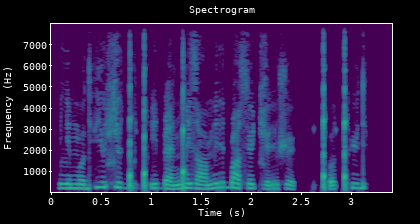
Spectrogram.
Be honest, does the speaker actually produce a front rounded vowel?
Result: yes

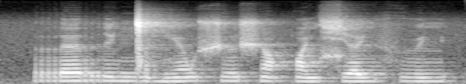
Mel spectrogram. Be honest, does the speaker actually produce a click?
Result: yes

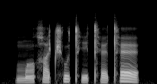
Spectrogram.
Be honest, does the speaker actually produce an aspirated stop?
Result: yes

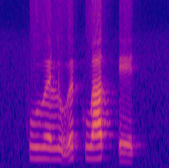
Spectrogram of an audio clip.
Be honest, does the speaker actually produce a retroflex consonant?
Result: no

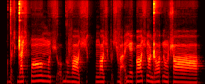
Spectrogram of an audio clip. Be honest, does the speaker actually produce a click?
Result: no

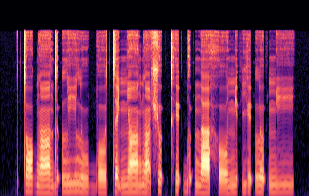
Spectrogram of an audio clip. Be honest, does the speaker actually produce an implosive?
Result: no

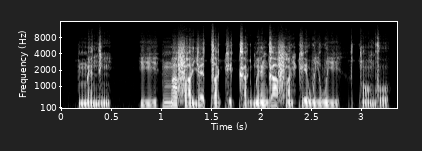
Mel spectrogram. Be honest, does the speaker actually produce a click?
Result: no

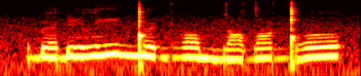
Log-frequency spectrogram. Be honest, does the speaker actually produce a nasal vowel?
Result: no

